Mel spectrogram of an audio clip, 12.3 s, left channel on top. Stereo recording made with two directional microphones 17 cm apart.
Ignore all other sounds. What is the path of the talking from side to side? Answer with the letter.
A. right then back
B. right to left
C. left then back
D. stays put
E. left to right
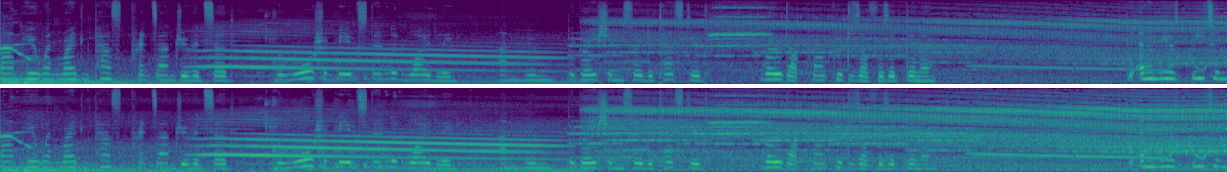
A.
